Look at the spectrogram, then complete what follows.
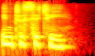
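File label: "intercity", English, British English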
